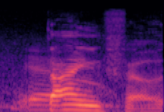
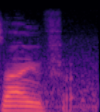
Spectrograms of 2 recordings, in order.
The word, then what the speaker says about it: Seinfeld: his name seinfeld yes it's nice steinfeld it's seinfeld yeah there's no tea in it yeah okay well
